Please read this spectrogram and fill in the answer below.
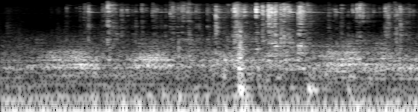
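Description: Light clinks and clatter of small metal parts and tools being handled on a workbench, a quick run of clicks a little past the middle, over a steady low hum.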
